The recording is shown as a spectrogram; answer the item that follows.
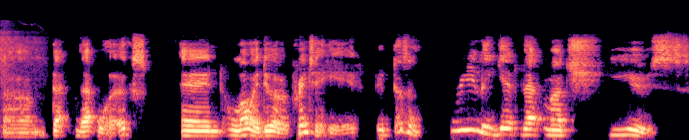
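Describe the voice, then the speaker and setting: Speaking with an Australian accent, a man talks very slowly at a fairly high pitch with lively intonation. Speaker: podcast host. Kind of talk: casual chat. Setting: video call.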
